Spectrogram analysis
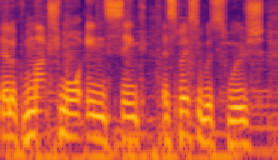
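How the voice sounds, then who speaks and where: A man's voice: medium pitch, fairly even intonation, normal speed, darkish tone, soft background music. A man giving casual esports panel commentary, with playful storytelling, as a host and analyst.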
